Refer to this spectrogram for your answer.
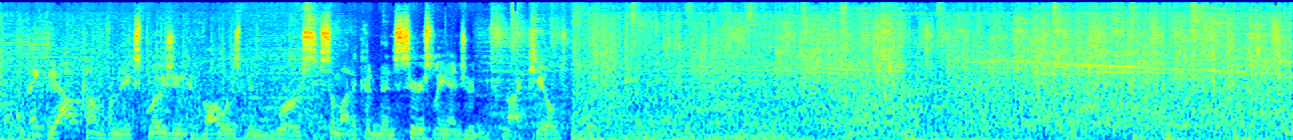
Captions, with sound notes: I think the outcome from the explosion could have always been worse. Somebody could've been seriously injured, if not killed. (fireworks exploding and whistling)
